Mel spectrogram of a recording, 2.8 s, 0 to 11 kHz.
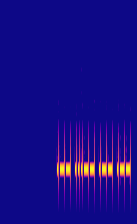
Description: Morse code, heard as a keyed tone, about 40 wpm, 700 Hz. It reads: W3WW
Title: Easy Call Signs - 40wpm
